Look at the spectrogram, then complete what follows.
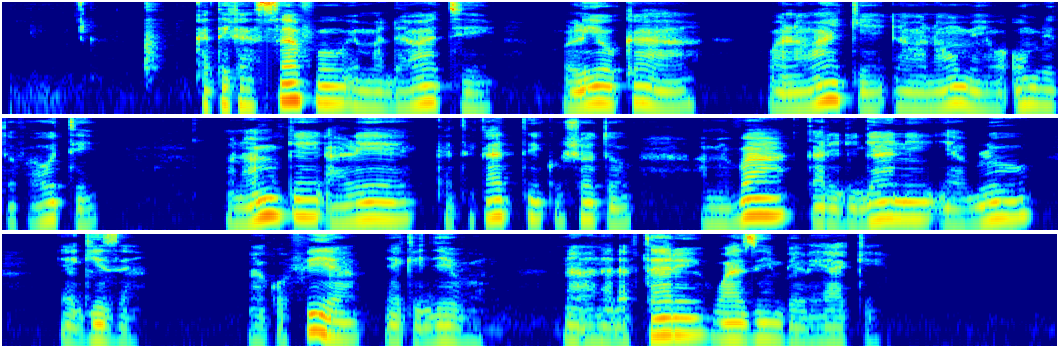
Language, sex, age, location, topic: Swahili, male, 18-24, Dar es Salaam, education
